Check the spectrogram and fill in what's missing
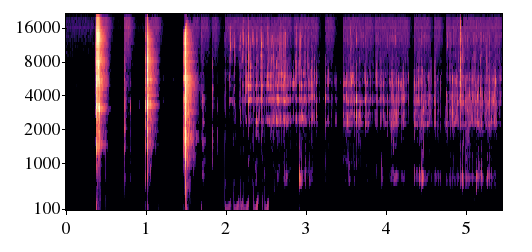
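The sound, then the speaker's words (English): Three sharp metallic clicks as a bottle of barrel-aged imperial stout is cracked open, then a short glugging pour followed by soft fizzing and trickling liquid, with no talking. “So let's crack open Dressed to Impress.”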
